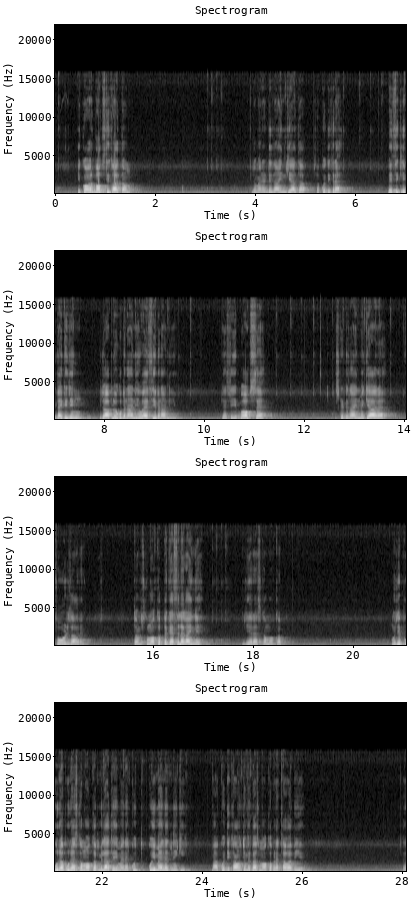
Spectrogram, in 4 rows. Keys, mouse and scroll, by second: 3.0 click, 4.5 click, 5.1 scroll up 1, 5.7 click, 7.6 scroll down 1, 8.1 click, 10.0-11.0 scroll up 3, 11.4 click, 14.0-15.0 scroll down 3, 15.9 click, 17.1 click, 17.5 click, 18.9 scroll up 1, 19.5 scroll up 1, 19.9-20.4 scroll down 2, 20.9-21.3 scroll up 2, 21.6 click, 23.5 click, 24.7 click.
